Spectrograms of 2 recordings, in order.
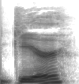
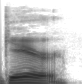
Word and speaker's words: Guerre: the story uh of Martin is it pronounced a gear I've always pronounced it Martin Garr but yeah we're talking we're going to go to 16th century France so it's probably Martin Geer okay but we're not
